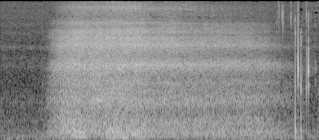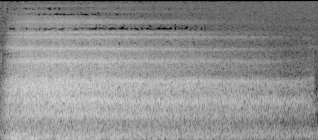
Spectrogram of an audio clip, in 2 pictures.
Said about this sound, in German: Gefriere ein, lass die Augen geschlossen, tiefer Atem.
